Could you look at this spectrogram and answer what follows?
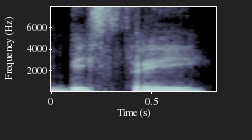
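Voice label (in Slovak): "bystrý", Slovak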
